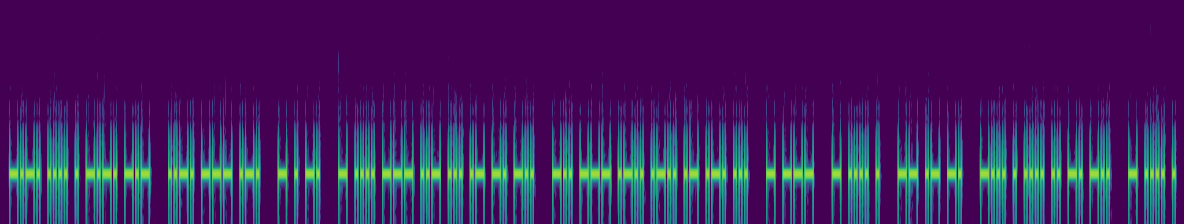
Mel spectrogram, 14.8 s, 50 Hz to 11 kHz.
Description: Morse code, heard as a keyed tone, about 34 wpm, 700 Hz. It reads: CHECK FOR TEN THOUSAND DOLLARS TO THE MAN BEHIND THE
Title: A Sound Of Thunder 35wpm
